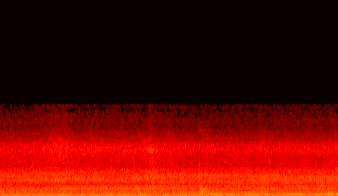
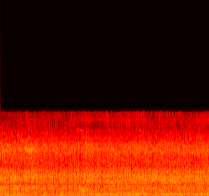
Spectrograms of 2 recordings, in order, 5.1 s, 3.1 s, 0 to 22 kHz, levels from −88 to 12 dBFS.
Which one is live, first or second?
first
